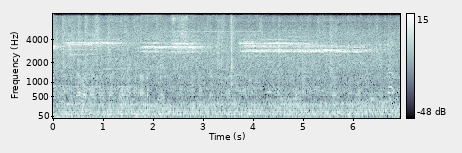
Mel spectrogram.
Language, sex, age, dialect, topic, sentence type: Maithili, male, 56-60, Eastern / Thethi, banking, statement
